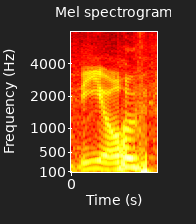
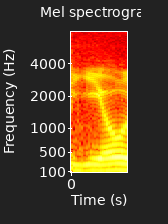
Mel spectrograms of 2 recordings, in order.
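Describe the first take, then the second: First: The first word begins with a th sound. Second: The first word begins with a y sound. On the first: The speaker calls it right. "you should say the old" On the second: The speaker calls it wrong. "you shouldn't say ye old"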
